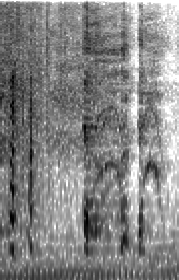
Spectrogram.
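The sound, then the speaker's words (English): A person coughs in a handful of short, harsh bursts, two quick ones, a pause, then a few more spaced irregularly, with no talking. “If I keep coughing, I'm going to piss.”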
